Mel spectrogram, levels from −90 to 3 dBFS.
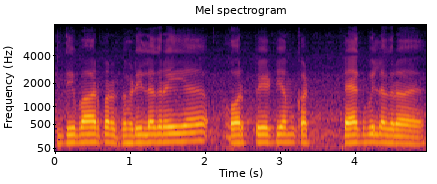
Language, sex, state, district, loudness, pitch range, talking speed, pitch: Hindi, male, Uttar Pradesh, Shamli, -15 LUFS, 135-145 Hz, 170 wpm, 140 Hz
